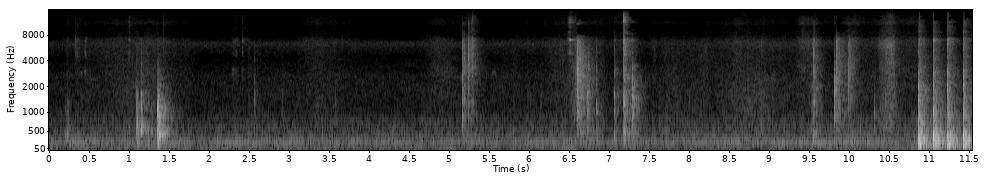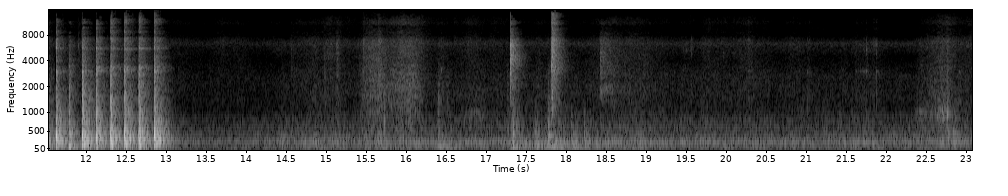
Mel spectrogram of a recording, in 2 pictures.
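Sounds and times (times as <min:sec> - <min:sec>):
low steady hum: 0:00.0 - 0:23.0
sharp knocks on a bench: 0:10.9 - 0:13.1.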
